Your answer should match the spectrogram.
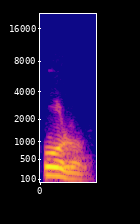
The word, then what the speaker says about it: corps: Contractual activity in the crop zone area, my It's not courts, it's core. lord. You have to pronounce core.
